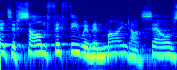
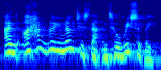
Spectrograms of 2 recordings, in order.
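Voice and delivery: usual speaking voice

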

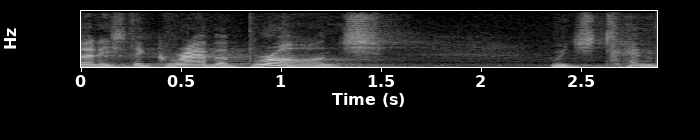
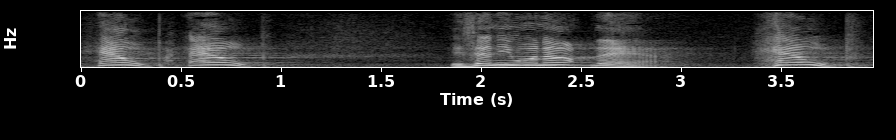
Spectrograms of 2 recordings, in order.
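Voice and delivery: yelling for help; 12 semitones higher than usual. A narrator's reading. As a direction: call out desperately up the cliff. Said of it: "he began yelling for help".

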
